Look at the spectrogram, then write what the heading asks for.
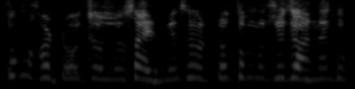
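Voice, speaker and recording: A woman's voice: very high voice, fairly even intonation, a little fast, pushed and bright, no echo, exaggerated voice. A woman playing a whiny, petulant young wife complaining of pain in a casual couple skit. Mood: fretful.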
